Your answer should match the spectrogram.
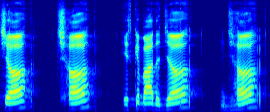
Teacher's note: इतने वर्णों का उच्चारण स्थान तालु होगा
